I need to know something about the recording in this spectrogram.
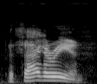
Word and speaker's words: Pythagorean: Pythagorean.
